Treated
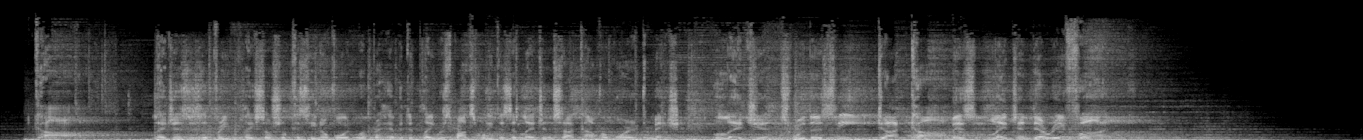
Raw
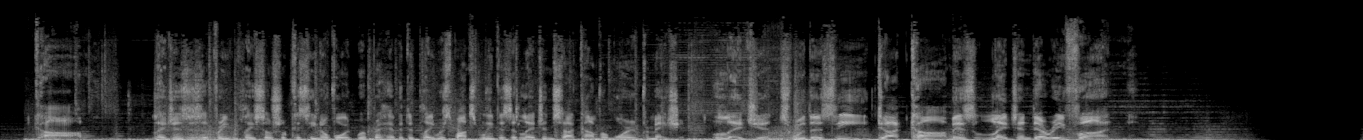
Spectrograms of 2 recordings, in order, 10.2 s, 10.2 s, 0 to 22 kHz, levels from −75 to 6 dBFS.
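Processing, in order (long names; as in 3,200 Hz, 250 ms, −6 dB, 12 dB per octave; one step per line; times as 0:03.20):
parametric band 1,200 Hz −5 dB 0.88 octaves
comb filter 2.2 ms, depth 30%
dense smooth reverb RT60 2.3 s, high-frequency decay 0.5×, pre-delay 110 ms, DRR 7 dB
level +5.5 dB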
